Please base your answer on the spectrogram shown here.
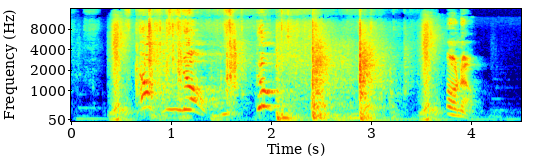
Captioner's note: thud from falling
